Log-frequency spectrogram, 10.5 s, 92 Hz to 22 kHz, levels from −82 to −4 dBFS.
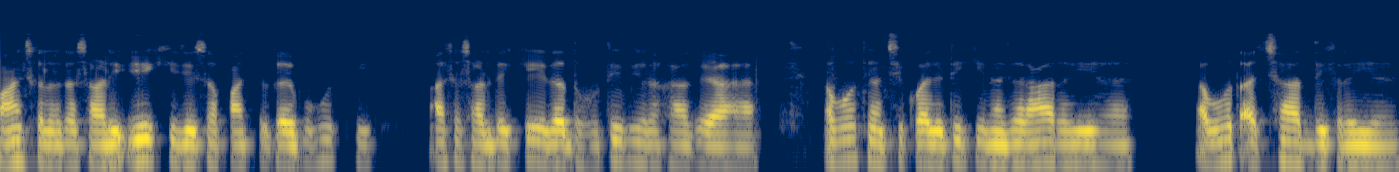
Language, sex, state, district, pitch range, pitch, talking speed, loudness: Hindi, male, Bihar, Jahanabad, 110-120 Hz, 115 Hz, 205 wpm, -17 LUFS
